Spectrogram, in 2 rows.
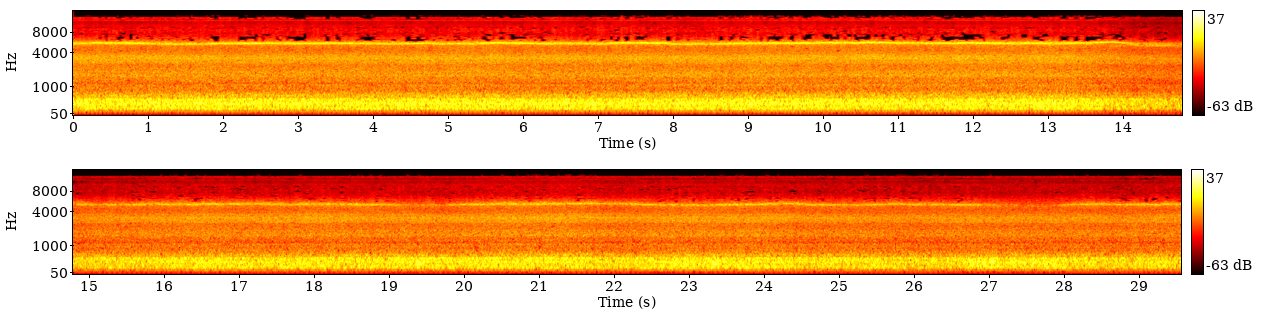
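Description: Steady drone of a Van's RV-12's Rotax 912 four-cylinder engine and propeller with rushing airflow, heard inside the cockpit in flight, with a thin high whine running over it. About halfway through, the level and the whine drop a little and stay lower.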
